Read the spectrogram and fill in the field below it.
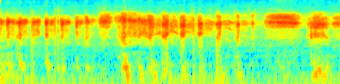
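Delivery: shrill breathy titter; high giggle. Acted. Old drunk giggling after the killing. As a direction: squeak out a giggle. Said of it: "he giggles again".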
